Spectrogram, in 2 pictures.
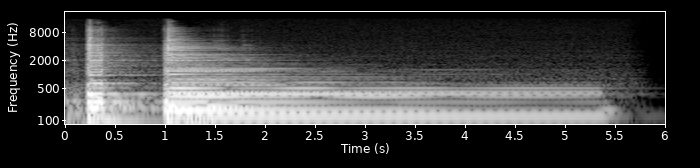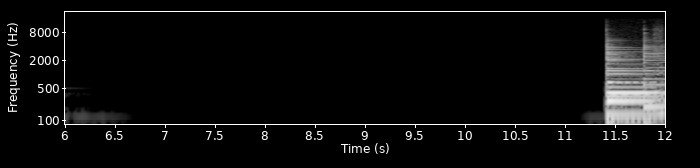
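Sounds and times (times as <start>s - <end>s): acoustic guitar chord ringing: 0.2s - 5.6s.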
